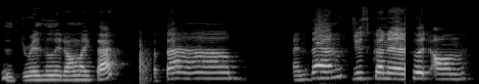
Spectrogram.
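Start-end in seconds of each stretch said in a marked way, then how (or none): none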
